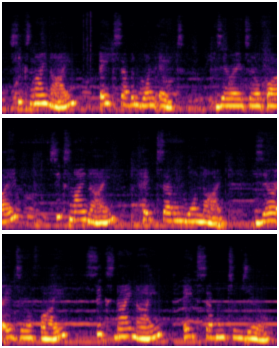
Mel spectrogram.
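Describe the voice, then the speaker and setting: A woman's voice: on the high side, low-quality recording. A woman reading scripted radio advert narration. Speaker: advert voice-over. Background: music bed.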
